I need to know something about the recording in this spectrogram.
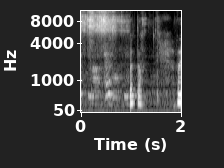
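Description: A plastic bead rattle on a baby play gym, a string of ladybug and flower beads, rattling and clicking as a baby kicks at it, with two sharp clicks about a second in. Soft baby cooing comes first.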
